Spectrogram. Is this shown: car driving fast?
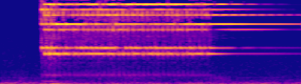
no

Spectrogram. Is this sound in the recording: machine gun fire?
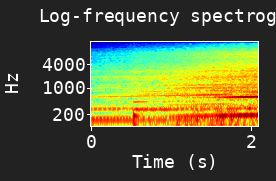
no

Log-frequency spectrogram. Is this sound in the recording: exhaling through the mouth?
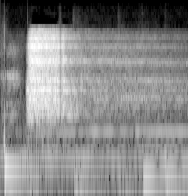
yes

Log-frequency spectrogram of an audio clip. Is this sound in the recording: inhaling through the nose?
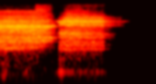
yes

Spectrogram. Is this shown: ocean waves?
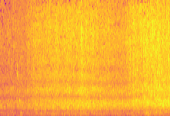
yes

